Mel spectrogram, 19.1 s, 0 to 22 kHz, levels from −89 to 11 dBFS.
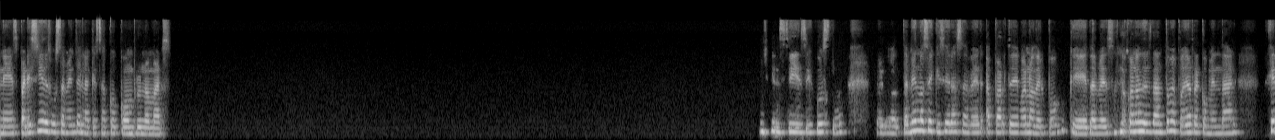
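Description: No technical faults are audible.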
